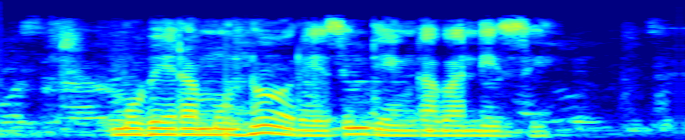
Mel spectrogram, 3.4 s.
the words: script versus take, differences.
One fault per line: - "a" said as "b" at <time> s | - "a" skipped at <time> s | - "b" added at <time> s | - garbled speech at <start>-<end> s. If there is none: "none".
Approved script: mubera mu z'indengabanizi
- "ntore" added at 1.2 s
